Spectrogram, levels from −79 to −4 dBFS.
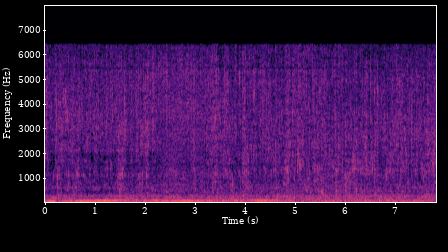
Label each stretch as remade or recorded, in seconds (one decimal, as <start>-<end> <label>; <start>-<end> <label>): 0.0-2.3 recorded; 2.3-3.2 remade; 3.2-7.8 recorded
